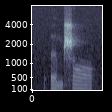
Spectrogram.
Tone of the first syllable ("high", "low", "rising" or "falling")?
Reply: low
